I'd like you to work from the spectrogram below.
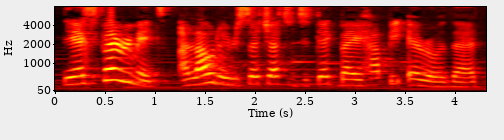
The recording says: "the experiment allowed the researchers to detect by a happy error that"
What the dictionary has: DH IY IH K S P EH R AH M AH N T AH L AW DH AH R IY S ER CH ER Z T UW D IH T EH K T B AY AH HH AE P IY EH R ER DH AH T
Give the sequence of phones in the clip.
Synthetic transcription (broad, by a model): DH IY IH K S P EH R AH M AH N T AH L AW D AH R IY S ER CH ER T UW D IH T EH K T B AY AH HH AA P IY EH R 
